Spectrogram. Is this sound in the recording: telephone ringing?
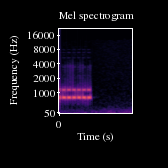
yes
